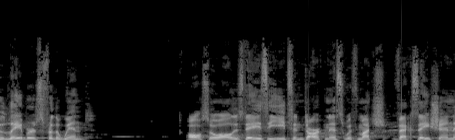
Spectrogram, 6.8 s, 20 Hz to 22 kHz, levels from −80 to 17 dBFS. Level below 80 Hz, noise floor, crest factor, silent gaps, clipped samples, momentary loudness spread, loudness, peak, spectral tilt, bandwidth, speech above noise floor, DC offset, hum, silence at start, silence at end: -66 dBFS; -71 dBFS; 18 dB; none; under 0.1%; 6 LU; -17 LUFS; 0 dBFS; -3.5 dB/octave; 16.5 kHz; 53 dB; under 0.1%; none; 0 s; 0 s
